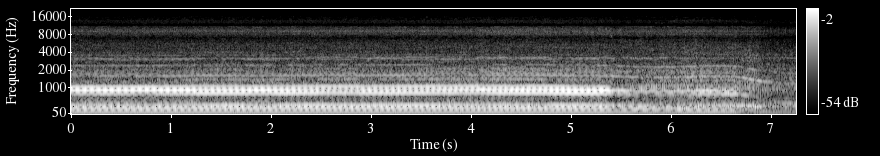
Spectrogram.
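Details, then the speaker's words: Craftsman two-stroke leaf blower, long-stored non-starter, during carburetor mixture adjustment: high steady buzz whose pitch sags and wavers, nearly stalling, as the mixture screw turns toward lean before backing out to a good idle. "Well, I hope you could hear the difference as I turn that low end to get it to idle, and then on that high end as well."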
